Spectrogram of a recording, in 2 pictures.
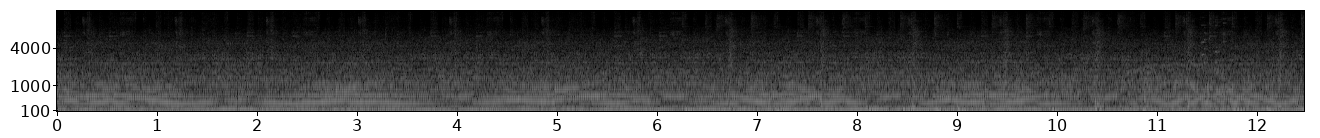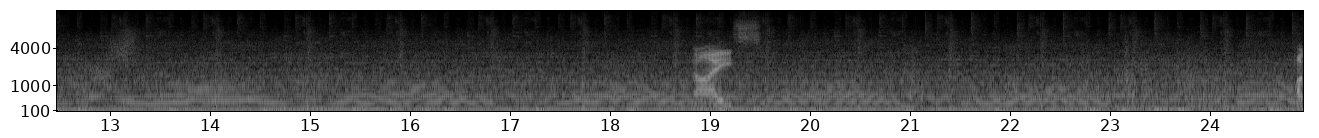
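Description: Koenigsegg supercar racing in Test Drive Unlimited on PS2: a steady, droning high-rpm engine tone holds throughout, with tires squealing and skidding through corners and a brief sharp screech near the end.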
